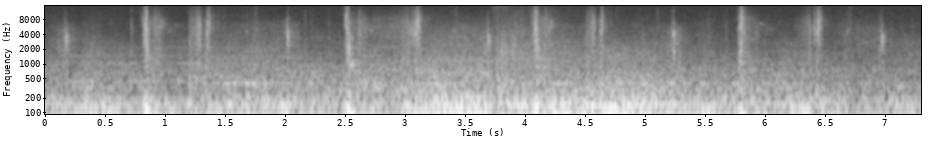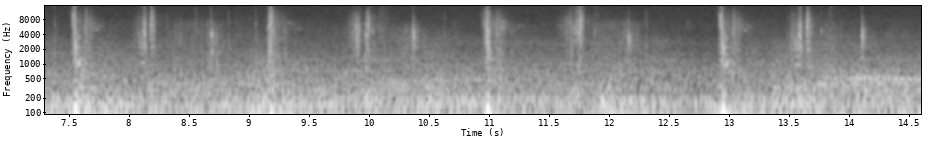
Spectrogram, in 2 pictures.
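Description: A bow twangs as arrows are loosed in quick succession.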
